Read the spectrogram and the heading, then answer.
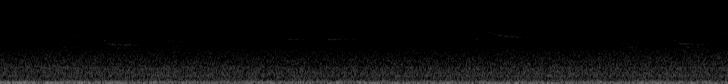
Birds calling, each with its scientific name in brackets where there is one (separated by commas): American Robin (Turdus migratorius), Red-winged Blackbird (Agelaius phoeniceus)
